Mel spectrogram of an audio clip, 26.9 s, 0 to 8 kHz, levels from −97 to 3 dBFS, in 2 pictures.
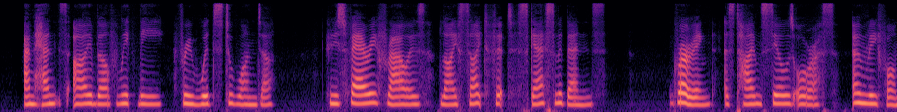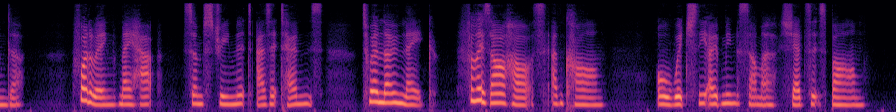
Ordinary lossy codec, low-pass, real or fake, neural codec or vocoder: MP3, 48 kbps; 7.2 kHz; fake; codec, 16 kHz, 0.5 kbps, FunCodec, trained on LibriTTS, 25 frames a second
